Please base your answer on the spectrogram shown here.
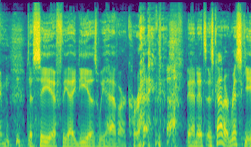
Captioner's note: laughs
